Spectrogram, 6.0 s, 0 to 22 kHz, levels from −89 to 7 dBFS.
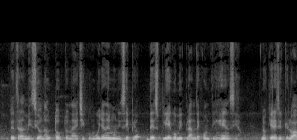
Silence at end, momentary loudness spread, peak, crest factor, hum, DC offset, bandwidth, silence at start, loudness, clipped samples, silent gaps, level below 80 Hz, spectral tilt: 0 s; 7 LU; -12 dBFS; 16 dB; none; under 0.1%; 15.5 kHz; 0 s; -28 LUFS; under 0.1%; none; -76 dBFS; -5.5 dB/octave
